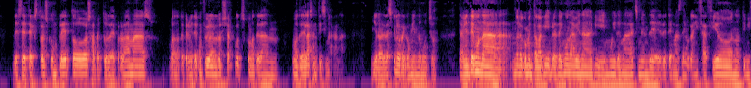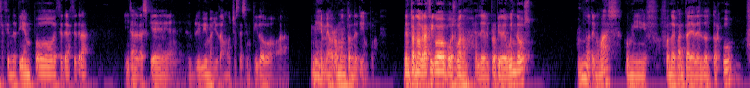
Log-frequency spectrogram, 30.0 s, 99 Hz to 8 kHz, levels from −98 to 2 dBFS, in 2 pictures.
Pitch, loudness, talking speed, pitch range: 100 Hz, -25 LUFS, 190 wpm, 95-110 Hz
